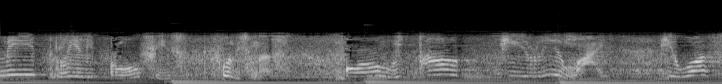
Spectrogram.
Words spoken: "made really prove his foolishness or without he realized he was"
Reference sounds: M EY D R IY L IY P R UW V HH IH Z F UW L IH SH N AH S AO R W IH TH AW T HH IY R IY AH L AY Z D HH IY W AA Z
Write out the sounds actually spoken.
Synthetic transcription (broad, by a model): M EY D R IY L IY B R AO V HH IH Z F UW L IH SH N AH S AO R W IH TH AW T HH IY R IY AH L AY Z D HH IY W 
